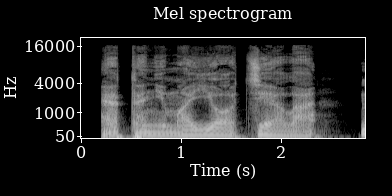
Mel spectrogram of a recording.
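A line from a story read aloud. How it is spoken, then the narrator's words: Demon's mocking whisper. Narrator (Russian): насмешливо прошептал демон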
